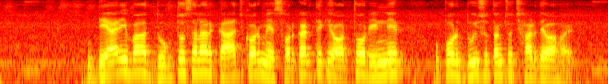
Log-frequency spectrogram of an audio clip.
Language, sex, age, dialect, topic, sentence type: Bengali, male, 25-30, Standard Colloquial, agriculture, statement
